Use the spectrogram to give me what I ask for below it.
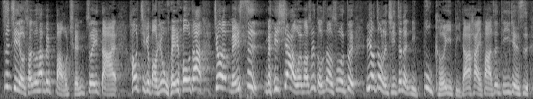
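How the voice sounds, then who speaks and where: A man's voice: very high-pitched, big pitch swings, brisk, few pauses. A man with a Taiwanese Mandarin accent, a talk show commentator, making his points emphatically and posing rhetorical questions. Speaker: political commentator.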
